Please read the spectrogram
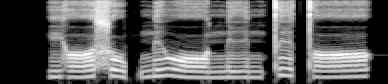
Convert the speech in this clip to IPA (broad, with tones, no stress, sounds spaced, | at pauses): j ɤː˩˧ s uː˧˩ p̚ n i˧˥ ʋ oː˩ n iː˩ n t̪ i˥˨ t̪ ɤː˧˥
